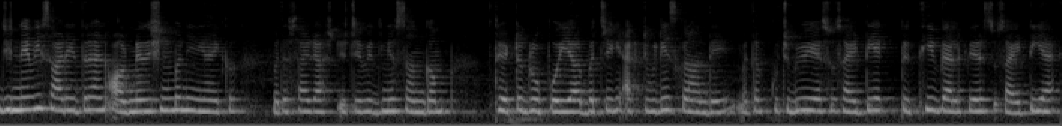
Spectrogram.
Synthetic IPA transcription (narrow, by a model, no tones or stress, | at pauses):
d͡ʒɪnẽːʋiːsaːɾeːɪd̪əɾɛnʔɔ̰ːɾɡnaɪzeːʃənbəniːd̪ɪjãːɪk | mət̪ləbsaːɾeːɖasɪt͡ʃeːd̪ɪjãːsə̃ŋɡəm | t̪ʰeːʈəɡɾuːpɦoːiːjaːbətːʃeːkʔɛ̰ːkʈɪʋɪʈ̬iːzkəɾãːnd̪eːmət̪ləbkʊt͡ʃʰbʱiːɦoɛsʊsaːɪʈiːɛːɪk̚pɾɪt̪ʰiːʋɛːlpʰeːɾsʊsaːɪʈiːɛː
